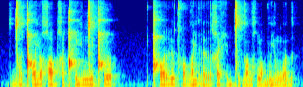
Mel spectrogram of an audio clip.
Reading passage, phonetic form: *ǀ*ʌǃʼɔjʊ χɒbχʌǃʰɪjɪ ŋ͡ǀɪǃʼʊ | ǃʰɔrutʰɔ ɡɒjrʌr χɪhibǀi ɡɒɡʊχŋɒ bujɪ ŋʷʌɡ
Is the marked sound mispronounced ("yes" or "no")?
yes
